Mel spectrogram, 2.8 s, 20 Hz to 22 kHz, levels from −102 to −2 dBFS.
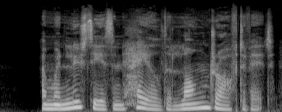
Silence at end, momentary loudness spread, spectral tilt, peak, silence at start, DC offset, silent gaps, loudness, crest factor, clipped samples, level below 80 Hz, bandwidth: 0.1 s; 9 LU; -5 dB/octave; -16 dBFS; 0.4 s; under 0.1%; none; -31 LUFS; 14 dB; under 0.1%; -66 dBFS; 16 kHz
